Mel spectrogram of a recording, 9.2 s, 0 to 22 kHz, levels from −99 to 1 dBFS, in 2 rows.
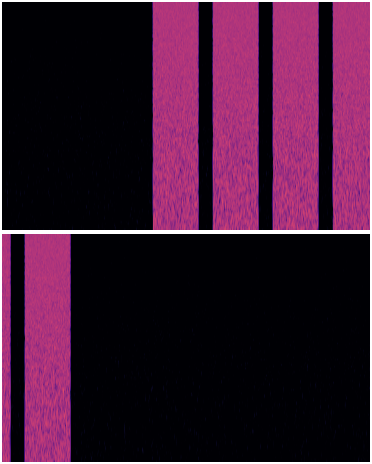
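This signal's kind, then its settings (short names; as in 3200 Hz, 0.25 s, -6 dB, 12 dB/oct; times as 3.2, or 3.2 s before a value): noise bursts white, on 0.56 s, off 0.19 s, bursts 5, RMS -28 dBFS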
